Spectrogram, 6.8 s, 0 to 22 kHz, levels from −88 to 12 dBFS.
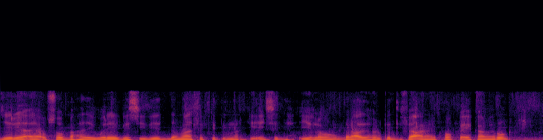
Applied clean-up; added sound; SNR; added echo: neural separator model SepFormer DNS4.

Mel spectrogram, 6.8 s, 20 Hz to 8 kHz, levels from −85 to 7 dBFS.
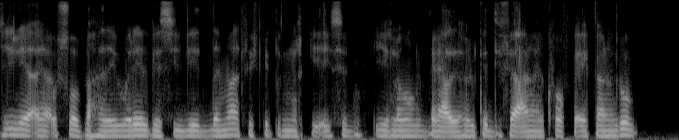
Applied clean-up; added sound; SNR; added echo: neural diffusion model UNIVERSE++.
